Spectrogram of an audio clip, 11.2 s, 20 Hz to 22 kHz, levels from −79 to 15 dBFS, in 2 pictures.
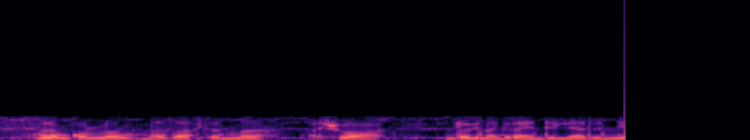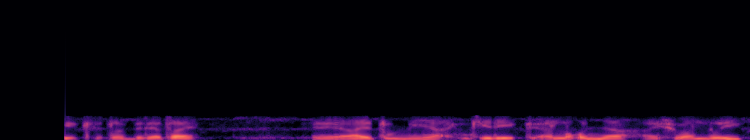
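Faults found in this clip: Codec 2 vocoder, throughout: robotic, buzzy speech, heavy damage. Voice rebuilt from sine waves using only pitch, voicing, energy and spectral envelope, so the waveform is lost. 3.2 kbit/s mode, line band 300 Hz to 3.7 kHz.

Audio dropout to silence, 4.68 to 6.11 s: speech cuts out mid-flow, about 1.43 s of silence with no room tone. Likely input loss (device disconnect, link failure or mute) while the recorder kept writing silence. Content in the gap unrecoverable.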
